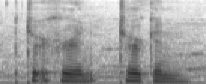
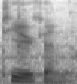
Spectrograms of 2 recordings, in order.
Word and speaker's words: Tirkin: That's it, they're called Turkin. You see, I almost said Tirkin.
